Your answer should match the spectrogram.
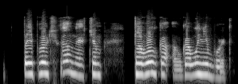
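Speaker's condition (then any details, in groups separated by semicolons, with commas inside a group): Cerebral palsy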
